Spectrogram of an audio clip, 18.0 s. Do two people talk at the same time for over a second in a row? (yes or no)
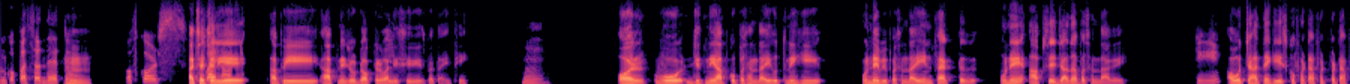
no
